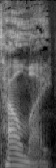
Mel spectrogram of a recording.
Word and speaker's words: Ptolemy: They were called the Ptolemy dynasty, even though they spell it a P-T, but it's as far as I know, it's pronounced in the Talmud, it's pronounced Ptolemy, but it's the Ptolemy dynasty.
